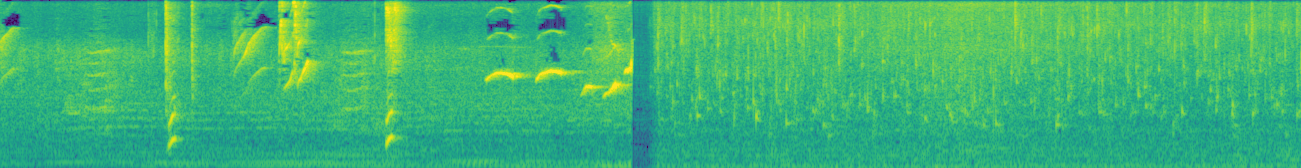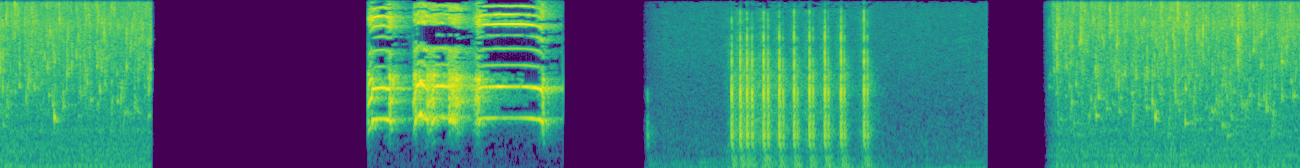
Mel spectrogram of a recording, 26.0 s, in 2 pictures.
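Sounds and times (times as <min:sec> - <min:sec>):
bird whistling and chirping: 0:02.3 - 0:03.2, 0:04.8 - 0:06.4
aquarium water noise: 0:03.5 - 0:14.6, 0:23.5 - 0:26.0
low aquarium hum: 0:06.5 - 0:14.5, 0:23.6 - 0:26.0.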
